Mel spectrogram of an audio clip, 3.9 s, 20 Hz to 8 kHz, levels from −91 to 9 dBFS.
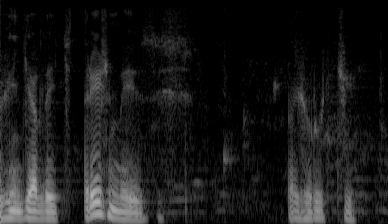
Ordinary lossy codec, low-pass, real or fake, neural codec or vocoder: none; 7.2 kHz; real; none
